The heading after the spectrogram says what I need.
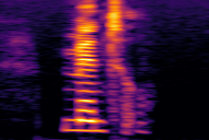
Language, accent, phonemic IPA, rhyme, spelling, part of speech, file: English, US, /ˈmɛn.təl/, -ɛntəl, mental, adjective / noun, En-us-mental.ogg
- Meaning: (adjective) Of or relating to the mind or specifically the total emotional and intellectual response of an individual to external reality.: Occurring or experienced in the mind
